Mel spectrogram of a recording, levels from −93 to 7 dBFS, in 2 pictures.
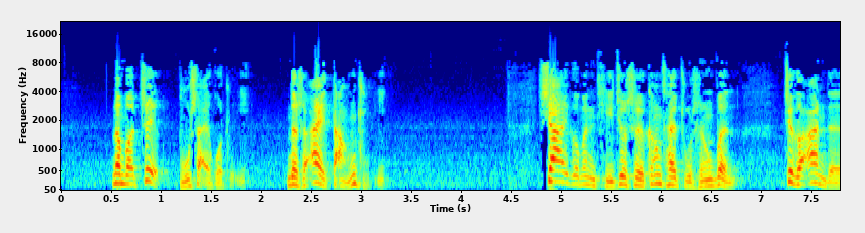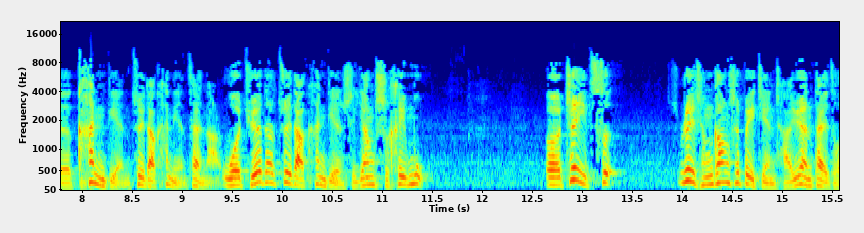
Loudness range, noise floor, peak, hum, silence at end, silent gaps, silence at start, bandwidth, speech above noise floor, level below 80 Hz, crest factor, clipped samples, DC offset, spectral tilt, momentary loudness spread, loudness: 3 LU; -50 dBFS; 0 dBFS; none; 0 s; none; 0.5 s; 11 kHz; 33 dB; -56 dBFS; 18 dB; under 0.1%; under 0.1%; -5 dB/octave; 10 LU; -18 LUFS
